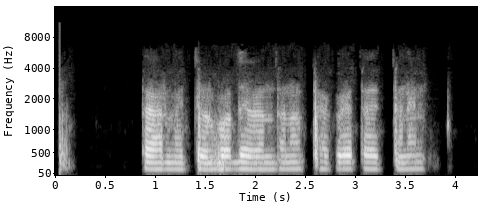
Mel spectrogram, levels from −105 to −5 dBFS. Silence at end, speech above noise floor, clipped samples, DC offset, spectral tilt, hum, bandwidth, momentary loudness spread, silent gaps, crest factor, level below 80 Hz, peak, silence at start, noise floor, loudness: 0.55 s; over 71 dB; under 0.1%; under 0.1%; -9.5 dB/octave; none; 6 kHz; 9 LU; 0.58-0.62 s; 20 dB; -62 dBFS; -2 dBFS; 0.05 s; under -90 dBFS; -20 LUFS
